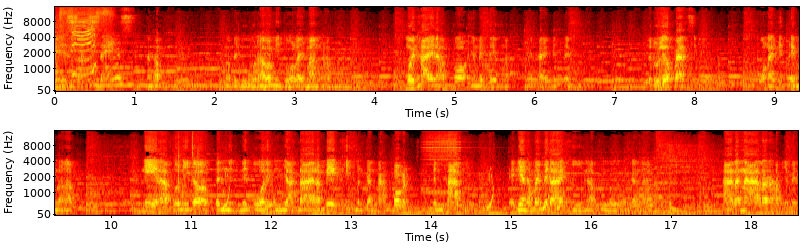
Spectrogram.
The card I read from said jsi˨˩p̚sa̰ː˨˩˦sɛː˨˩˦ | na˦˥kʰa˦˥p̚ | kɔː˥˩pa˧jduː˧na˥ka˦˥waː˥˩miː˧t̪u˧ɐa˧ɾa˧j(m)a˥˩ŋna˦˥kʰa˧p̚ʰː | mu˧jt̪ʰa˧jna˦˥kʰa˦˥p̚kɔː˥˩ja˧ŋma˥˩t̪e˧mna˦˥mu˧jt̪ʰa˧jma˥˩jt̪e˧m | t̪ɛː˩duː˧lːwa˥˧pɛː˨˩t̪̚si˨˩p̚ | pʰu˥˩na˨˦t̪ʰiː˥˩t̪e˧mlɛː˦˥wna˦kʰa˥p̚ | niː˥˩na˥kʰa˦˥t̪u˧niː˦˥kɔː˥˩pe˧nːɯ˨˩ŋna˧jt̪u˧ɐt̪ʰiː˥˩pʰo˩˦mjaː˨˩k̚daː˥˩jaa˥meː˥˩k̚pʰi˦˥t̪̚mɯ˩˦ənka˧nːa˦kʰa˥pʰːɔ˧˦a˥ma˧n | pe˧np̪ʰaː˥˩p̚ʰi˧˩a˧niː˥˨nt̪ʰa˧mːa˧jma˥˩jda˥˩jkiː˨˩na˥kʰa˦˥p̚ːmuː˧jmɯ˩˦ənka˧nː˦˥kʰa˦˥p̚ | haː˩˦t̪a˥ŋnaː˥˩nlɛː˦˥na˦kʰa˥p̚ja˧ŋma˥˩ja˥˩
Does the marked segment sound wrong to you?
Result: no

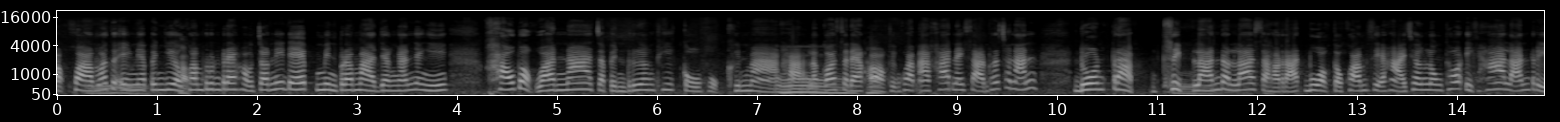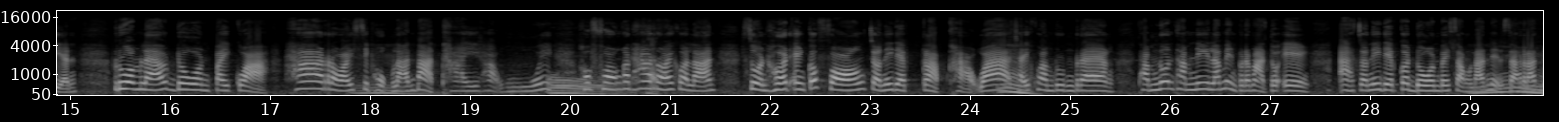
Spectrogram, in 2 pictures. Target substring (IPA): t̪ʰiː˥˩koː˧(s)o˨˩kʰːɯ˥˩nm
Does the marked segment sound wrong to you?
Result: yes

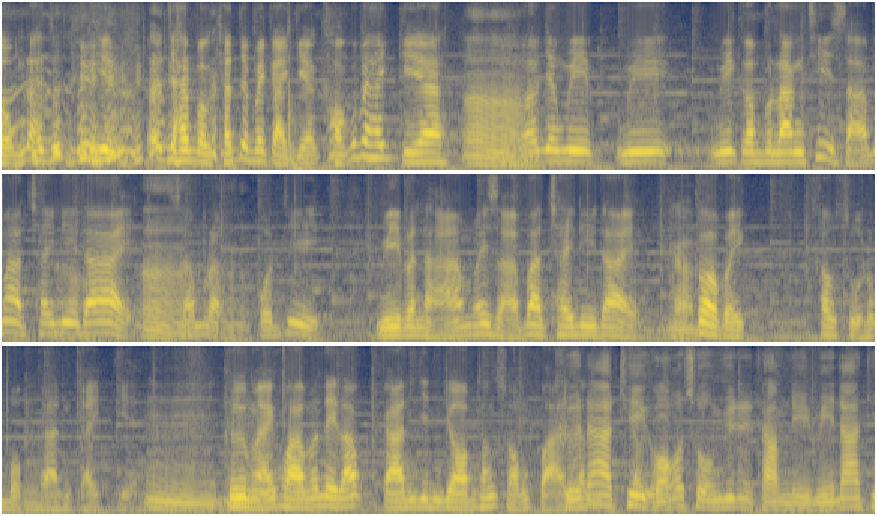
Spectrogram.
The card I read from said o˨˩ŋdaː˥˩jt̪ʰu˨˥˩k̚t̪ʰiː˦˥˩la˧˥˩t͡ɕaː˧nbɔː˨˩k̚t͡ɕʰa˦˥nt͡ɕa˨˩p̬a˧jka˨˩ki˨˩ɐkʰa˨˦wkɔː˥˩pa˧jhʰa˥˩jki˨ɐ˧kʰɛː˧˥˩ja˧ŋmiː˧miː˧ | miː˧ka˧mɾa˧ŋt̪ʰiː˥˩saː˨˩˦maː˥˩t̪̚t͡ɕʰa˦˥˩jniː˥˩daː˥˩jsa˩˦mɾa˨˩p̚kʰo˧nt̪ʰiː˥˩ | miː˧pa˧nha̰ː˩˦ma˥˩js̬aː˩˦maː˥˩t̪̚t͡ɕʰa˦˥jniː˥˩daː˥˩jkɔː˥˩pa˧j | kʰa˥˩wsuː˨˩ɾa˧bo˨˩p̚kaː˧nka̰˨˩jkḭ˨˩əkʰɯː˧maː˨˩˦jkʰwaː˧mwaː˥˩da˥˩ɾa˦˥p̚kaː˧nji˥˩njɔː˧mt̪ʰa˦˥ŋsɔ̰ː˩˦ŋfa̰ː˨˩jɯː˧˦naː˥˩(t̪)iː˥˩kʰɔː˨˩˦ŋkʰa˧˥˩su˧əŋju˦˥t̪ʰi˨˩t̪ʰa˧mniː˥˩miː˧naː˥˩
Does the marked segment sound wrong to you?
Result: yes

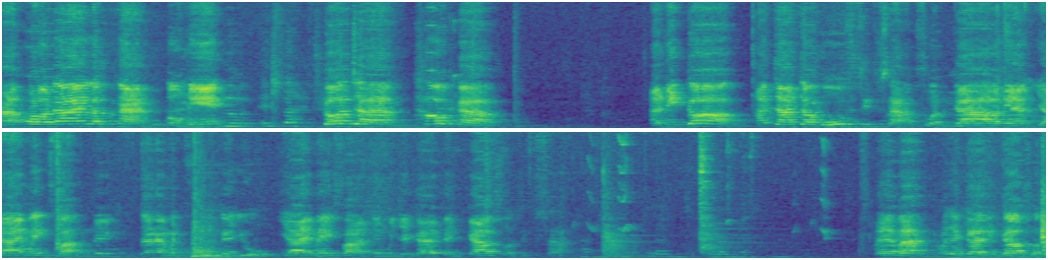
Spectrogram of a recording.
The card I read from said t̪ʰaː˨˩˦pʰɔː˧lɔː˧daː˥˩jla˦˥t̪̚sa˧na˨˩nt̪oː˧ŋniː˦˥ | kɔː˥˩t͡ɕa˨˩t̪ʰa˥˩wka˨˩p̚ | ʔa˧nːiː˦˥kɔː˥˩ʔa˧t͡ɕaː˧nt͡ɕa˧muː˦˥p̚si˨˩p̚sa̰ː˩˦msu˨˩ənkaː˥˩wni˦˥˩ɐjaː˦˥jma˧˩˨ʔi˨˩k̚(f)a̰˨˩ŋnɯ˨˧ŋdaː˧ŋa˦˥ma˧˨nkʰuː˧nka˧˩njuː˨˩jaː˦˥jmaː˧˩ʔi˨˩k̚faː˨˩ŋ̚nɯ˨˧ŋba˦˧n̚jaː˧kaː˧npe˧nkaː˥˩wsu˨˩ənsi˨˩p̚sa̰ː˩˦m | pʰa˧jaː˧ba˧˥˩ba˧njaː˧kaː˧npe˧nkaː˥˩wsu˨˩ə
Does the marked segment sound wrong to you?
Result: no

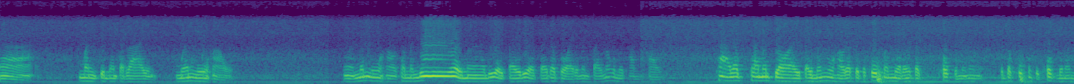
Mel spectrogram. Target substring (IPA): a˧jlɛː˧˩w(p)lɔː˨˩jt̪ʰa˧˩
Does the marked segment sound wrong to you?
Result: no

